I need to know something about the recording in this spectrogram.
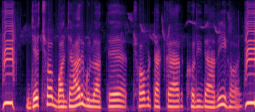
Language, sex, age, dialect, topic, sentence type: Bengali, male, 18-24, Jharkhandi, banking, statement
